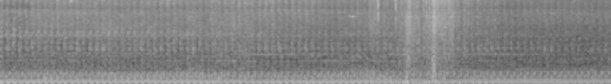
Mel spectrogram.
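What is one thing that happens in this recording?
A motor engine rumbles steadily close by.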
